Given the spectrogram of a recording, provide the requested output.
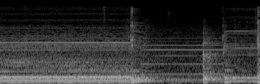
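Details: Anycubic Kossel delta 3D printer, head rising at print end; steady musical stepper hum with shifting pitch, even and free of grinding or skipping, normal stepper sound.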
